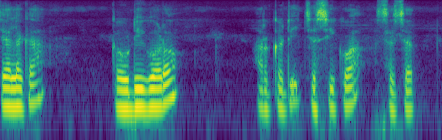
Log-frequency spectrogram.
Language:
Santali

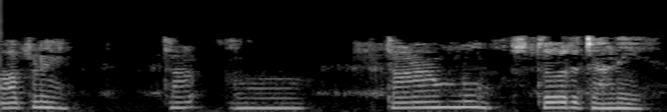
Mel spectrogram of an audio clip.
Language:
Gujarati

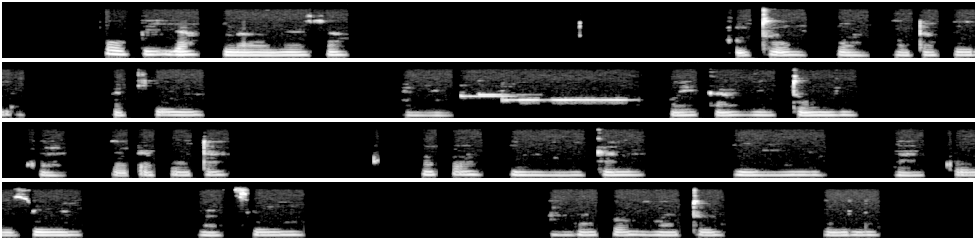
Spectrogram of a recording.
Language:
Swahili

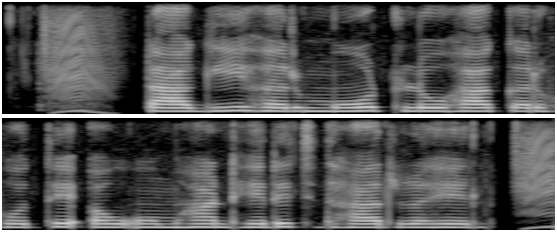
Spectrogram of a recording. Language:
Chhattisgarhi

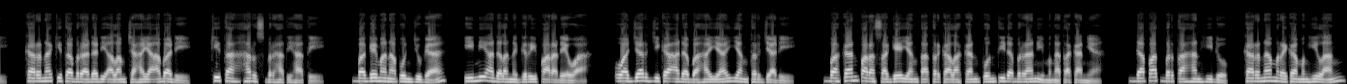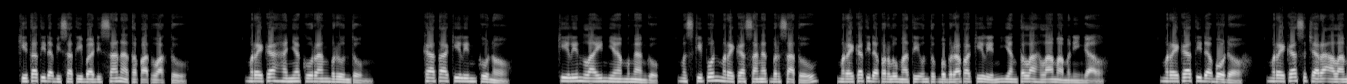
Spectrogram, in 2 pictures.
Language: Indonesian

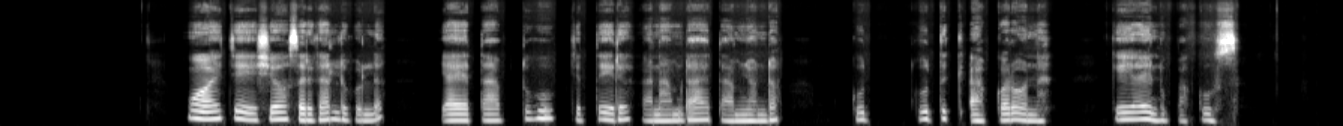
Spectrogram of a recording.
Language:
Kalenjin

